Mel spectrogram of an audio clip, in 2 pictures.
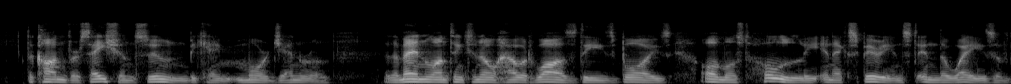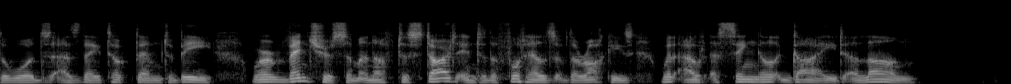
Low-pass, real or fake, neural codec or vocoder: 7.2 kHz; real; none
